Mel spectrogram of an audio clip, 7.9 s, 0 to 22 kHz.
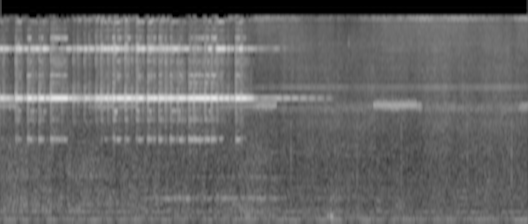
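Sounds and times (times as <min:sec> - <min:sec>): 
electric doorbell ringing in a rapid buzzing trill: 0:00.0 - 0:06.3
low hum: 0:00.0 - 0:07.9.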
